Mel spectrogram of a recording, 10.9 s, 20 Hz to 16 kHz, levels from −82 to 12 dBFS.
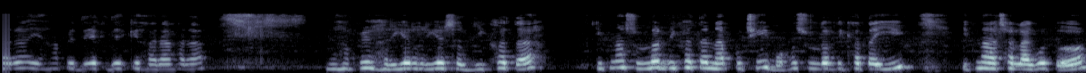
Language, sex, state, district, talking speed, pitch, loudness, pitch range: Hindi, female, Jharkhand, Sahebganj, 145 wpm, 270 Hz, -17 LUFS, 260-305 Hz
